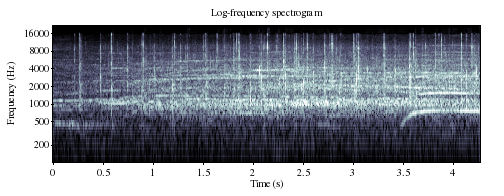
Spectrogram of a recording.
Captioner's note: audience cheers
